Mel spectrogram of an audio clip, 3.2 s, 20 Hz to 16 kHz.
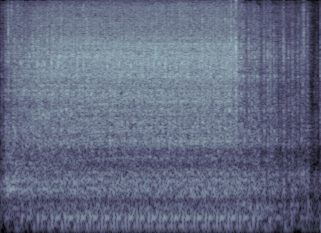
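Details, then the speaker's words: Mid-90s Cub Cadet 1641 with Briggs Vanguard, sat 3 years, solenoid jumped with screwdriver, carb dry; even chugging crank about four compression pulses per second, spins down without firing; cranks with compression. "Oh, she cranks, she's got compression. That's good news."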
